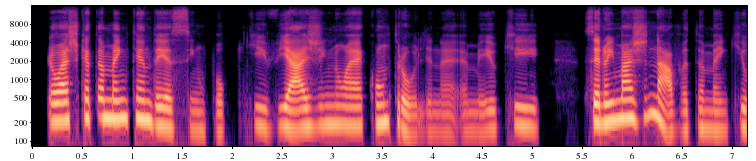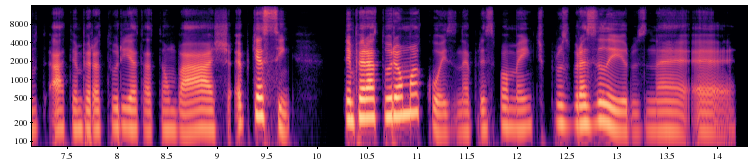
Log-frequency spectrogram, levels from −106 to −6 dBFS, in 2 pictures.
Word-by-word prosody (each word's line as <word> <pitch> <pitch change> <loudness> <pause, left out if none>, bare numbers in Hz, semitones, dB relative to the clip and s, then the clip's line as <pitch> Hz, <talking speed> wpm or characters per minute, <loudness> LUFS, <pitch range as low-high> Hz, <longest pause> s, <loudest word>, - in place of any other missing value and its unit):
Eu 210 +1 +4
acho 215 +1 +5
que 240 - +1
é - - -11
também 235 -1 +4
entender, 225 -7 +2
assim, 155 -1 -5
um 150 - -12
pouco 140 -1 -11 0.2
que 175 -2 -7
viagem 170 +2 +2
não 185 -1 -3
é 180 0 0
controle, 165 -9 -3
né, 135 -2 -14
é 140 - -16
meio 145 +2 -9
que 175 -1 -6 0.4
você 200 - +4
não 200 - +4
imaginava 225 - +2
também 155 -1 -8
que 170 - -7
o 160 - -13
a - - -3
temperatura 160 +1 -9
ia 165 -1 -3
estar 150 -1 -12
tão 155 +1 -13
baixa, 155 +2 -1
é 190 - -4
porque 260 - 0
assim, 255 - +2 0.5
temperatura 245 +2 +6
é - - +7
uma 285 +2 +3
coisa, 140 - -10
né, 145 0 -11
principalmente 165 +2 -11
para 195 - -13
os 190 - -6
brasileiros, 185 -7 -2
né, 150 -2 -9
eh, 70 -1 -11
170 Hz, 185 wpm, -23 LUFS, 150-205 Hz, 0.5 s, é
